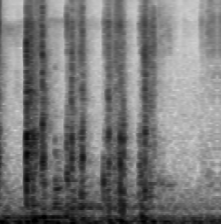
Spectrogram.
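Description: A tarot deck being shuffled by hand: a faint, irregular run of quick papery clicks.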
